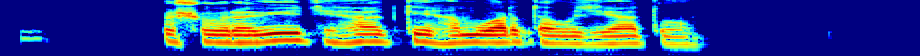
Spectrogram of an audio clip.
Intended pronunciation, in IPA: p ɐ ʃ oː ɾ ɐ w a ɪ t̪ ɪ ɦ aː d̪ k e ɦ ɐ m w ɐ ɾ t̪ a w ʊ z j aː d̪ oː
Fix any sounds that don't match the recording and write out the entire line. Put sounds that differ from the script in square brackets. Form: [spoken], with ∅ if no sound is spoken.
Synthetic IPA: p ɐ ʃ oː ɾ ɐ w [i] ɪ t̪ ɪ ɦ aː d̪ k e ɦ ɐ m w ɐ ɾ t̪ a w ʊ z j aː [t̪] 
